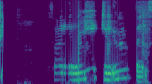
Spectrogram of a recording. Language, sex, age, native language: Icelandic, male, 10, Icelandic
